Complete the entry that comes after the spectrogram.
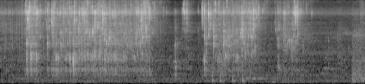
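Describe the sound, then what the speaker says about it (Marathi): Hot water poured into egg masala in a home kitchen gives several separate bursts of splashing, each a second or two long with short pauses between, fairly quiet and with no voices. "आता मी इथून परत गरम उदक घालून घ्या"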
